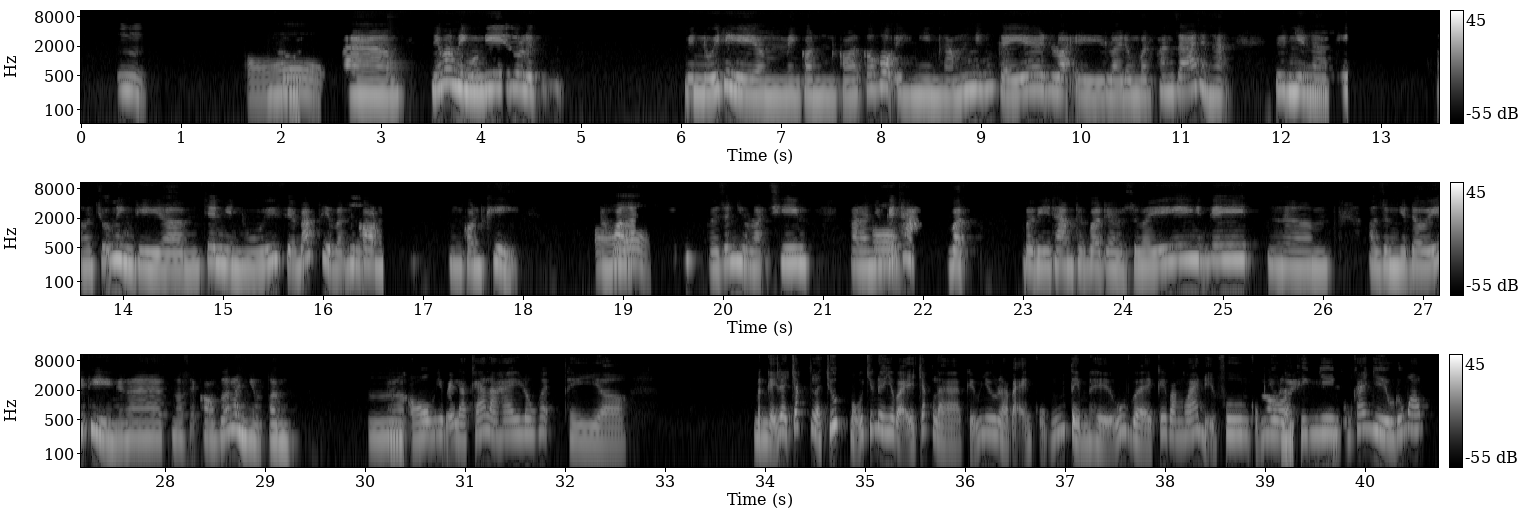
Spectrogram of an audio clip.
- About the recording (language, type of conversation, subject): Vietnamese, unstructured, Bạn thích đi du lịch biển hay du lịch núi hơn?
- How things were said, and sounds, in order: static; distorted speech; unintelligible speech; tapping; unintelligible speech; other background noise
